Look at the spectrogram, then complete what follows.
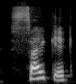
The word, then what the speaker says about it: CYKIQ: Oh, so psychic is how you pronounce the CYKIQ name.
